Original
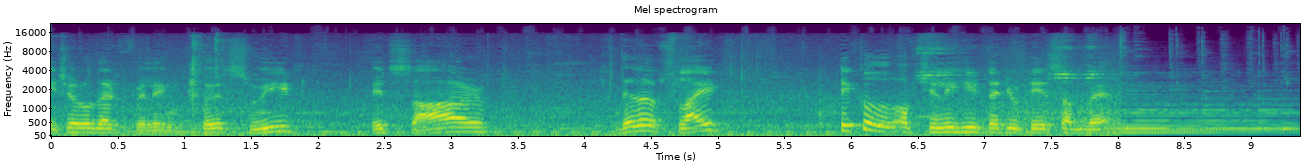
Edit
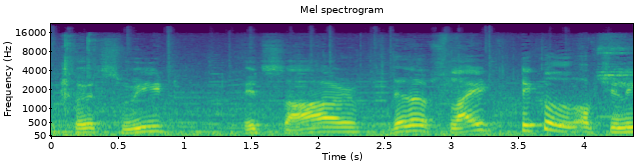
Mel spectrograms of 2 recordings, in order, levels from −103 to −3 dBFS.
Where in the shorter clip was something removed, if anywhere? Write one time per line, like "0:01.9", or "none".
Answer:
0:02.4
0:03.4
